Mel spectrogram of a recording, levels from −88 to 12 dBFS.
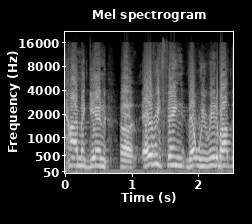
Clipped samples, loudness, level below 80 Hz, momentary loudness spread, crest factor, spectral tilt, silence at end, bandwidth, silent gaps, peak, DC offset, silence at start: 0.3%; -7 LUFS; -36 dBFS; 3 LU; 6 dB; -5 dB/octave; 0 s; 16.5 kHz; none; 0 dBFS; under 0.1%; 0 s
